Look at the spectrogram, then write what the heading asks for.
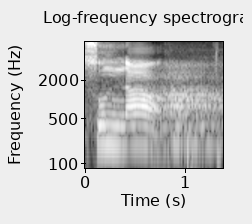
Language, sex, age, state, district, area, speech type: Maithili, male, 30-45, Bihar, Supaul, rural, read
